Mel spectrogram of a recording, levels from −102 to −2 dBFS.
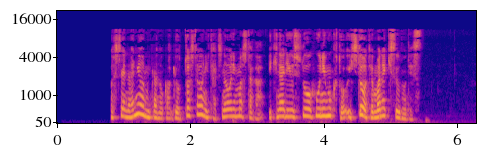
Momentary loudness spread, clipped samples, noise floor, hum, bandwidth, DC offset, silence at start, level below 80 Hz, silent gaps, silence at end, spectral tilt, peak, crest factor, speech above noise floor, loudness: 10 LU; under 0.1%; under -90 dBFS; none; 11.5 kHz; under 0.1%; 0.8 s; -66 dBFS; none; 0.85 s; -4 dB/octave; -8 dBFS; 18 dB; over 63 dB; -27 LUFS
